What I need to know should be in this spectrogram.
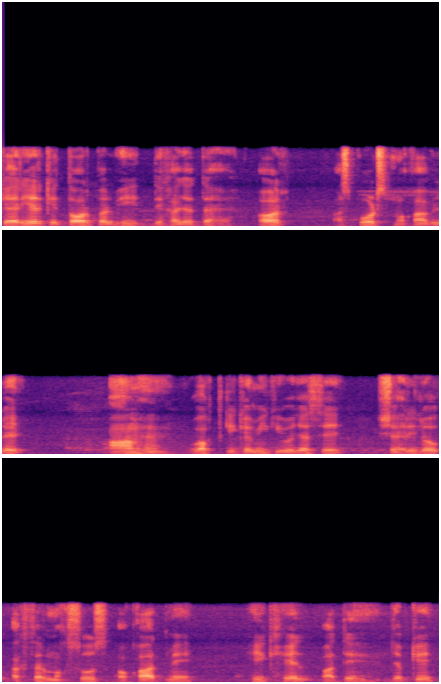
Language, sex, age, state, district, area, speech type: Urdu, male, 18-30, Bihar, Gaya, urban, spontaneous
